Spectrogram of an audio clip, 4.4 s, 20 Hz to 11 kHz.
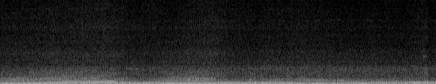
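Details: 2007 Ferrari F430 Berlinetta V8 accelerating at partial throttle: a strong, even pull climbing in pitch, a quick dip at the gearshift, then rising again. Clean, healthy engine under load.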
